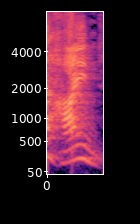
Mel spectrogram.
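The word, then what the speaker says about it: hind: এটার উচ্চারণ হবে হাইন্ড। এটার উচ্চারণ হবে হাইন্ড। কিছু মনে করেন না। আমি কোন এক ক্লাসে এটা হিন্ড উচ্চারণ করেছিলাম।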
